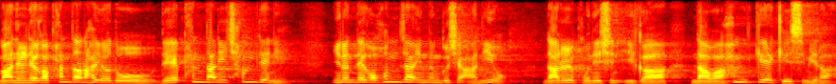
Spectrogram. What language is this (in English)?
Korean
